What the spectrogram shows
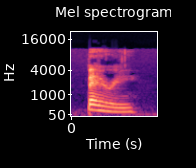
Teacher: when I say Barry my lips are tight together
